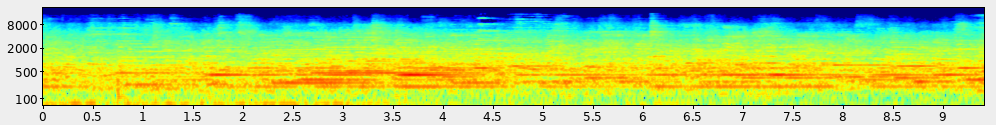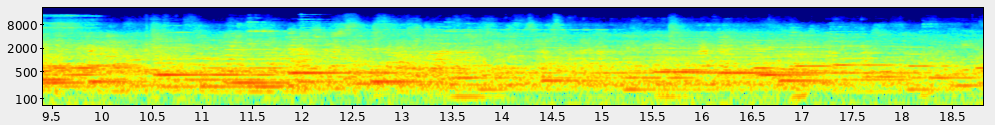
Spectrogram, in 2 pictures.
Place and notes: Café Slavia, Old Town, Prague-Prague, Czech Republic - Café Slavia, Prague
